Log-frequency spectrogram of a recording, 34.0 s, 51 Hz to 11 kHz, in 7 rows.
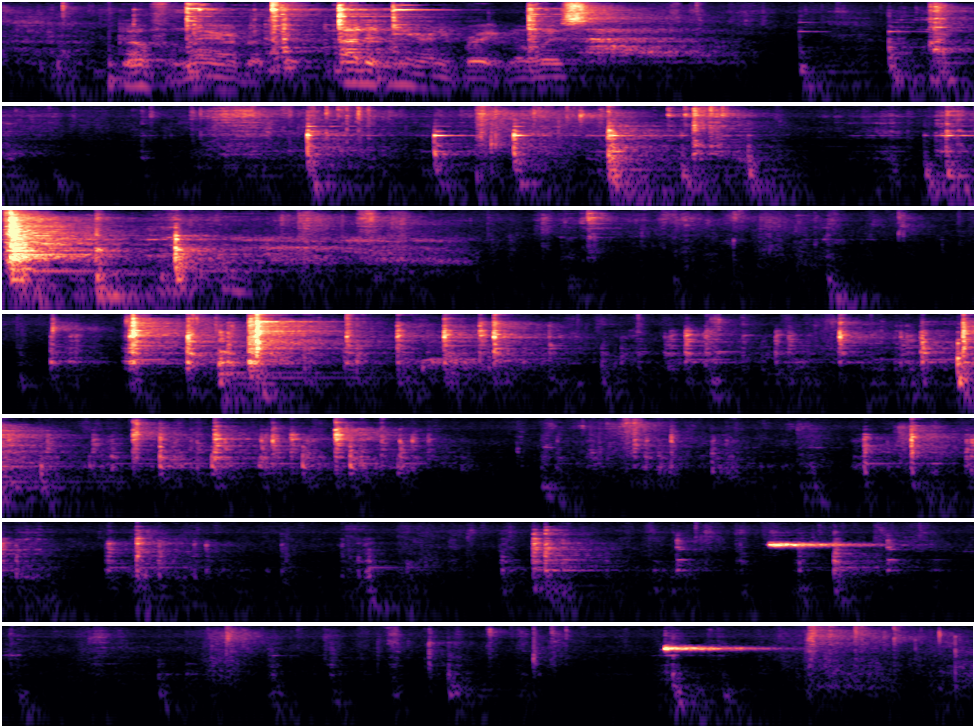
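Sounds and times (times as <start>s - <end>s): metal tools clinking: 0.2s - 3.2s.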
